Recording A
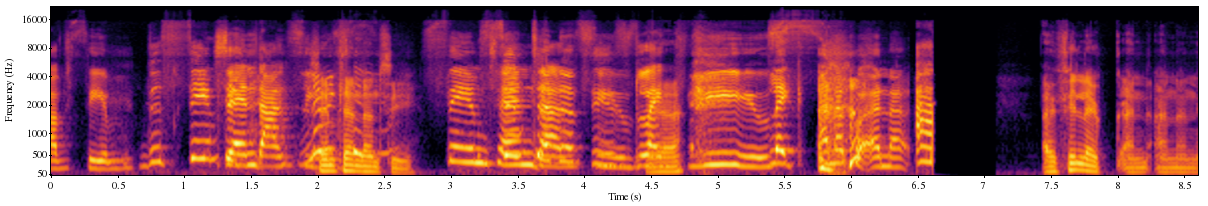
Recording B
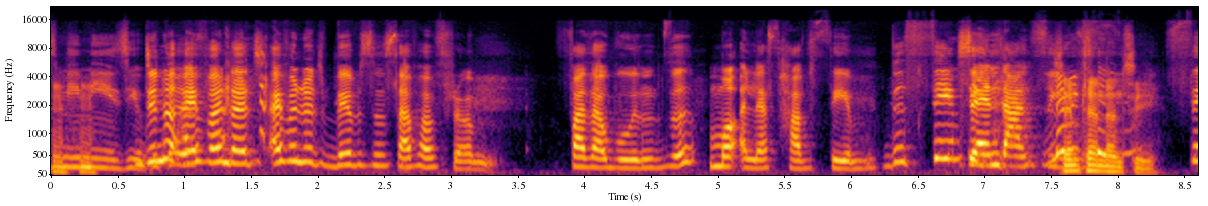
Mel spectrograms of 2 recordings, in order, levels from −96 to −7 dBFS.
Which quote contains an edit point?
A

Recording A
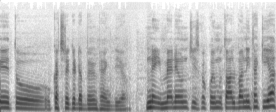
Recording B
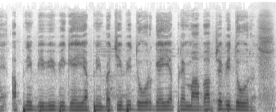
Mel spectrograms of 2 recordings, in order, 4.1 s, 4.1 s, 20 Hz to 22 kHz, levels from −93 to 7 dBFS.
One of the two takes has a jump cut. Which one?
A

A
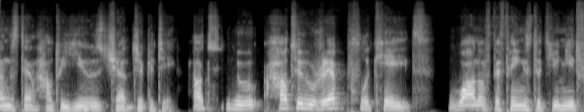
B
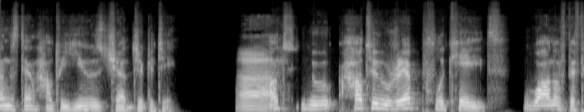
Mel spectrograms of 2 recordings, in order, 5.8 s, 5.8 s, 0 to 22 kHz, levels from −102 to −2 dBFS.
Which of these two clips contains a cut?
A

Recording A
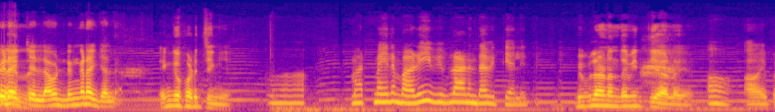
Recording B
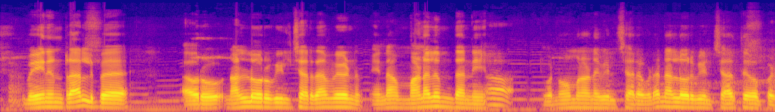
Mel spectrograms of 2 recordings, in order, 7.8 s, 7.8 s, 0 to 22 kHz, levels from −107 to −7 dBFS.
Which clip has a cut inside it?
A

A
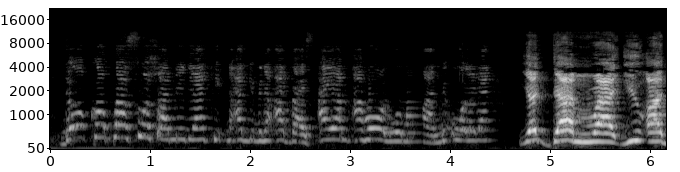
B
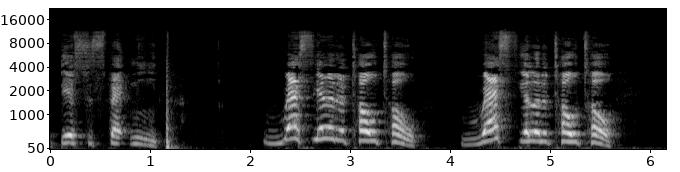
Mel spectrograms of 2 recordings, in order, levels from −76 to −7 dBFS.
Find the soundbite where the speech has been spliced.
B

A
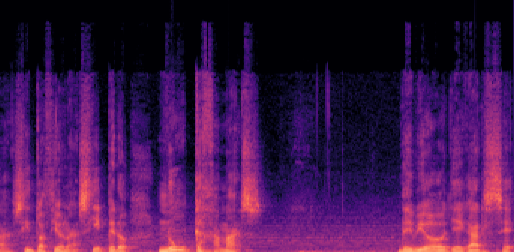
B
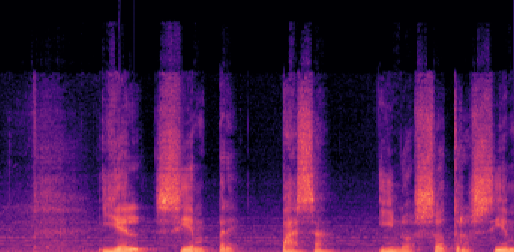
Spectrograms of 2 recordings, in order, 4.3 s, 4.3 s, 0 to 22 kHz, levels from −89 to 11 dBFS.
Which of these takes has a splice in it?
A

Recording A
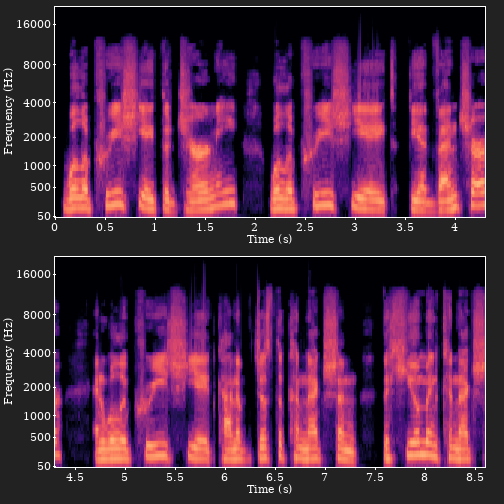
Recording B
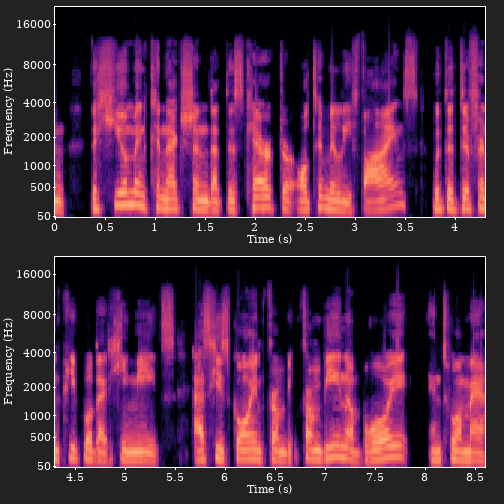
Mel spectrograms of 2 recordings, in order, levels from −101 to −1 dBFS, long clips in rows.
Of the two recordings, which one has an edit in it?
B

